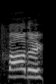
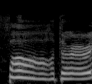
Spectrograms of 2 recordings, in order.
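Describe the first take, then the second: First: The word is said in an ordinary voice. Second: The word is said in a deep voice. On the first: The speaker calls it wrong. "It's not just Father" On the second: The speaker calls it right. "In the deep voice"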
